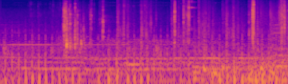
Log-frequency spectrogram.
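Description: A rifle bolt clicks and clacks as the rifle is reloaded.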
